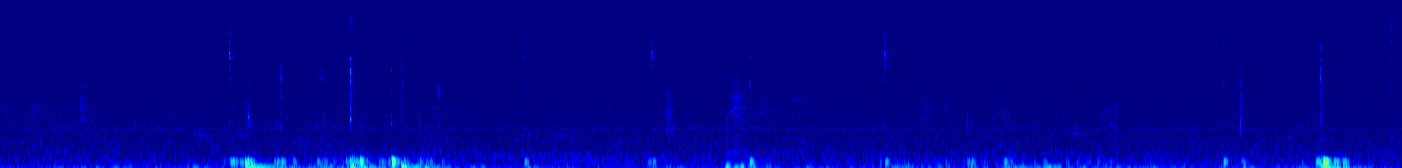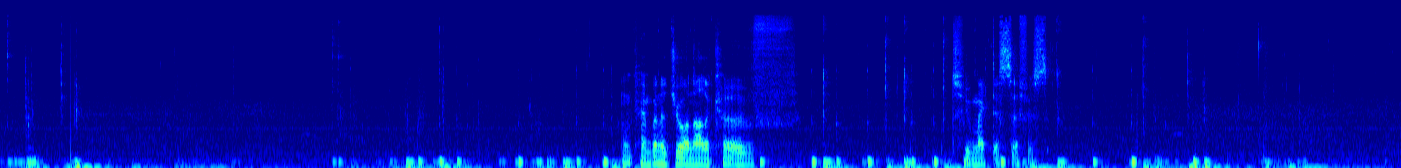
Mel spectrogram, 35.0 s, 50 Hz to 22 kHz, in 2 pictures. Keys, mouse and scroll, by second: 3.4-4.3 scroll down 1, 4.5 shift+middle click, 5.2-6.5 scroll down 1, 6.6-11.9 drag, 12.1 scroll down 1, 15.3-18.0 drag, 18.4 F8, 19.7 scroll up 1, 21.6 click, 22.4 scroll up 1, 22.7 shift+middle click, 24.2 scroll down 1, 24.7 shift+middle click, 25.2-27.1 scroll down 1, 27.1-28.4 middle drag, 28.9 shift+middle click, 30.4-30.7 scroll up 1, 31.1 shift+middle click, 31.4 shift+middle click, 32.4 F8, 33.3 scroll down 1, 33.8 scroll up 1.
